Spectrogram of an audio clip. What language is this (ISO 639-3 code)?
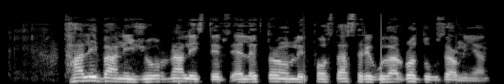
kat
